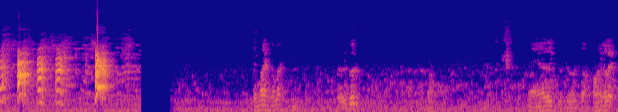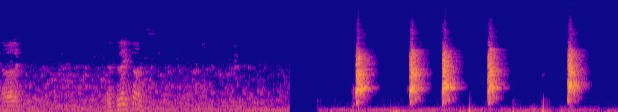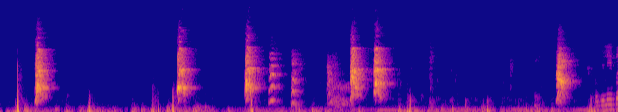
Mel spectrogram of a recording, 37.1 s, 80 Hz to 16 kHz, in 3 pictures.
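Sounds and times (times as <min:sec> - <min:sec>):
puppy barking: 0:00.0 - 0:02.4, 0:19.4 - 0:19.9, 0:20.6 - 0:22.6, 0:23.7 - 0:24.2, 0:25.4 - 0:25.8, 0:28.2 - 0:28.7, 0:29.6 - 0:32.6, 0:35.8 - 0:36.3.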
